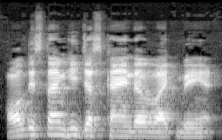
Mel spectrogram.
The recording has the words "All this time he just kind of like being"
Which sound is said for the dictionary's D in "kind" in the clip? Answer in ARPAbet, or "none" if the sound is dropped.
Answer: D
